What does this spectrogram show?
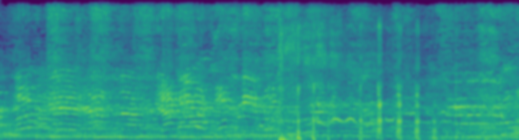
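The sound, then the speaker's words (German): Loud party music plays from a small, tinny phone video recorded inside an airplane turned into a disco, thick with chattering voices and laughter, with sharp beat-like hits breaking through in the second half. “Das ist doch kindgerechte Musik.”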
